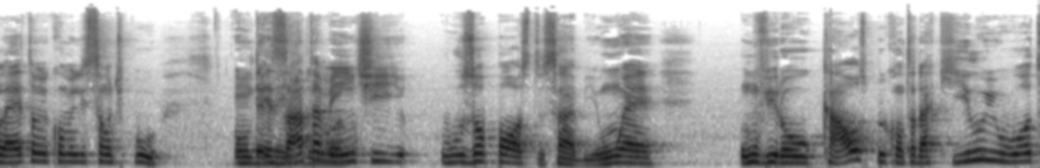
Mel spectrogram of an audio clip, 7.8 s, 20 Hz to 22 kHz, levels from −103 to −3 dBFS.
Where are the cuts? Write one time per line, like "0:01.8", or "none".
none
